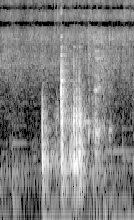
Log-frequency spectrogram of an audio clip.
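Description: Chopped pecans are tossed into a hot pan. After a quiet start they hit with a sudden burst of sizzling and scattering, then settle into a softer crackle.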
